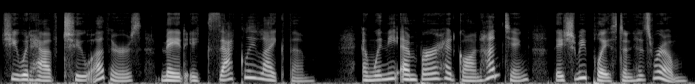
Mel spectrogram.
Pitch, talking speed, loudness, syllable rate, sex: 210 Hz, 200 wpm, -19 LUFS, 5.0 syllables/s, female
